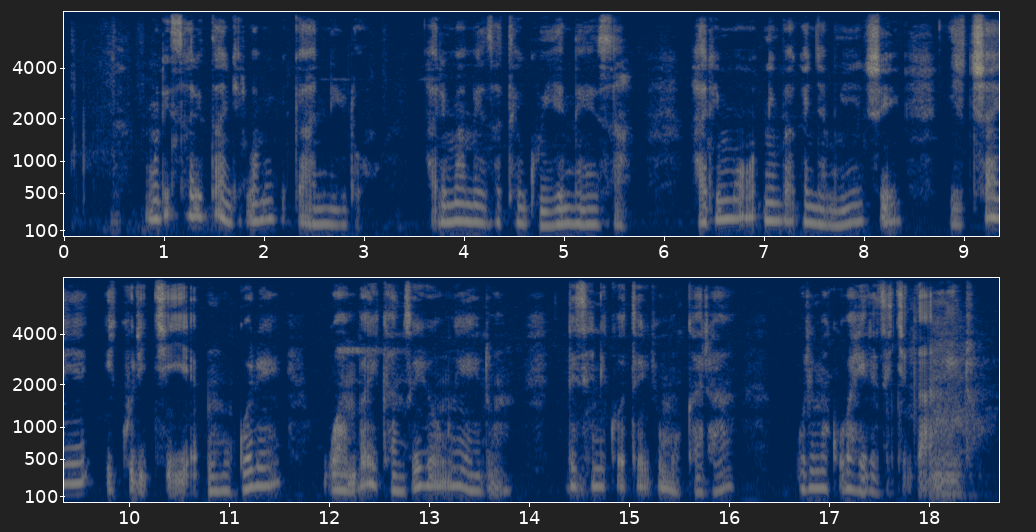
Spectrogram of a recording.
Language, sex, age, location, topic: Kinyarwanda, female, 25-35, Kigali, health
